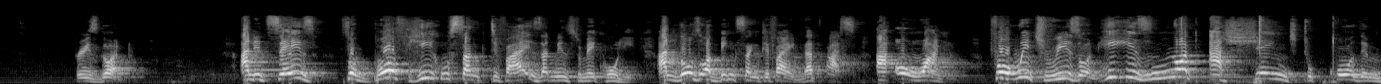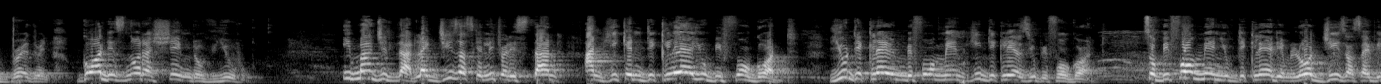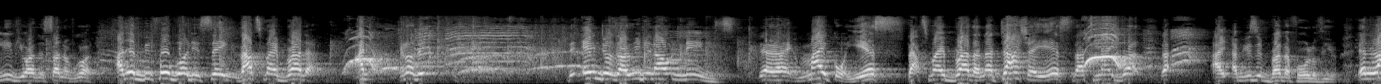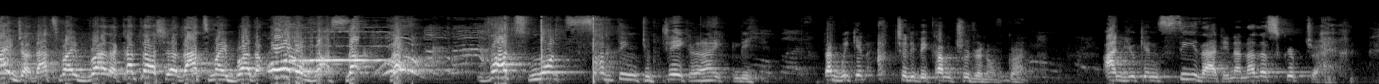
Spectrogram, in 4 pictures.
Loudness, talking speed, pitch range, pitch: -14 LUFS, 170 wpm, 195-285 Hz, 235 Hz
